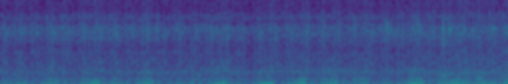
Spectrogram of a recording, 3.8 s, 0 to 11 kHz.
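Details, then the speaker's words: 1963 Ford F-100 step side, cold: low uneven loping idle with occasional stumbles, smoking, rough until warm; soon idles on its own. Choke cable needs adjusting. "You can hear that it's running a little bit rough, but it takes a bit to warm up."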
